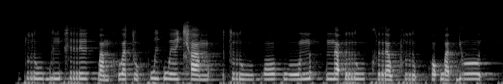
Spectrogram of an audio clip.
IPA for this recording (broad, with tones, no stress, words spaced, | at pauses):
pruː˧bi˧n kʰreː˥˩k̚wa˩˦mhu˧a̯ tu˨˩ʔ kwi˦˥ʔweː˦˥t͡ɕʰa˧m | truː˩˦bɔː˦˥kwo˦˥n | na˥˩ʔruː˧kʰra˩˦w kʰru˨˩ʔpʰɔ˦˥ʔwa˨˩t̚ jɤː˥˩t̚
